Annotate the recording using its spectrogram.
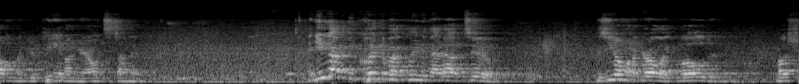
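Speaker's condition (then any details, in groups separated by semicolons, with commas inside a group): No condition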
